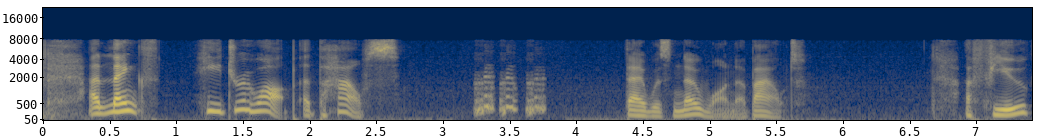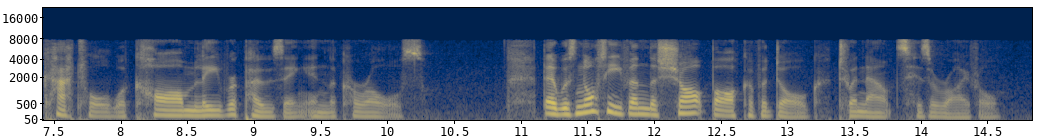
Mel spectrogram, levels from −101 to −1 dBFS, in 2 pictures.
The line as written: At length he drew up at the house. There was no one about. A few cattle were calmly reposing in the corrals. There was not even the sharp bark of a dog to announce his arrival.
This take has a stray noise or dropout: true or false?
true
